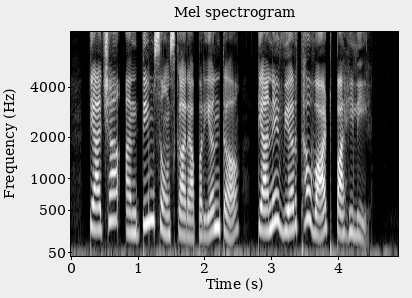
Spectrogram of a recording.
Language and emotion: Marathi, neutral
